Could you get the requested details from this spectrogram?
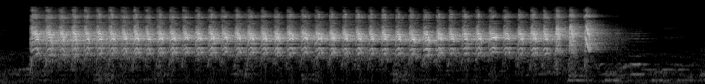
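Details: Agitated greater green leafbird, used as a lure to stir up other birds: a loud, harsh, high chattering note repeated evenly about four times a second, some twenty times over five and a half seconds, then stopping abruptly.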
